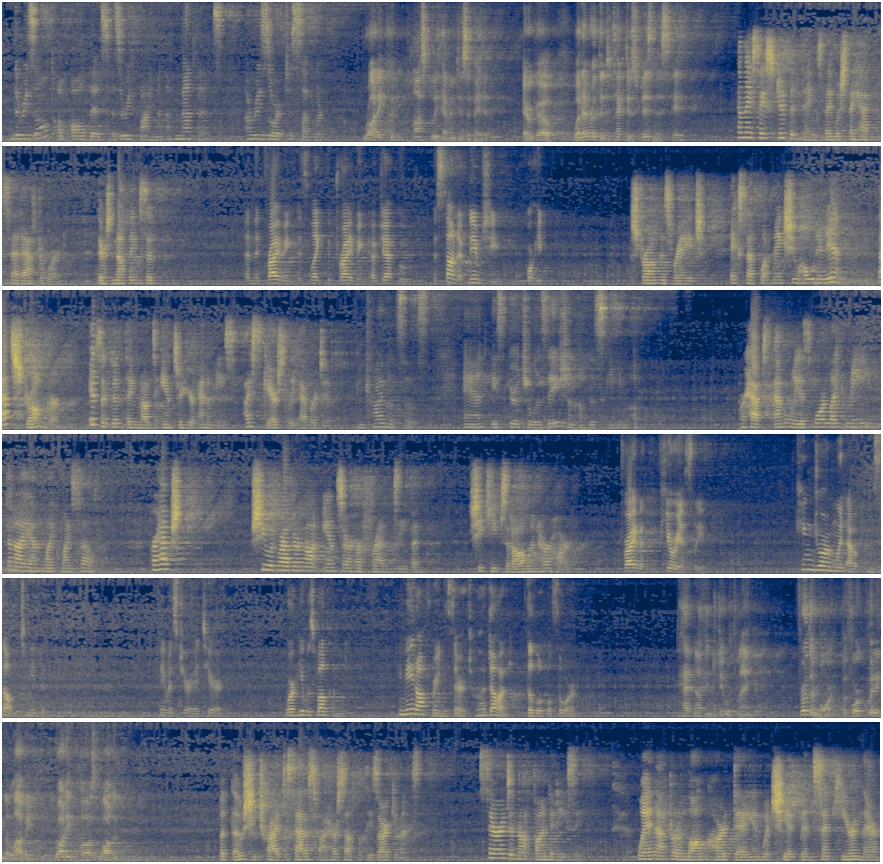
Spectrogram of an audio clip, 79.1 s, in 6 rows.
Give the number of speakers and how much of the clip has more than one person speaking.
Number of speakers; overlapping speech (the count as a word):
four, no overlap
